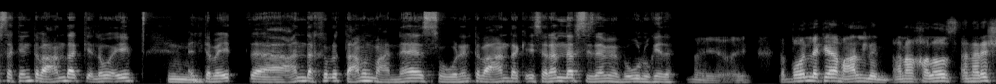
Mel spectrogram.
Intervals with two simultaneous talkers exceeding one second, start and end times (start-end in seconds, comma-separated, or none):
none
